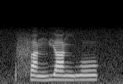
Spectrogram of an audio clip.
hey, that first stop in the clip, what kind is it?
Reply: plain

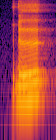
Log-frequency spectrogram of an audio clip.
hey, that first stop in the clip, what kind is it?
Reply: implosive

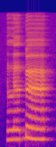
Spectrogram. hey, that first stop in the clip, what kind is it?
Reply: implosive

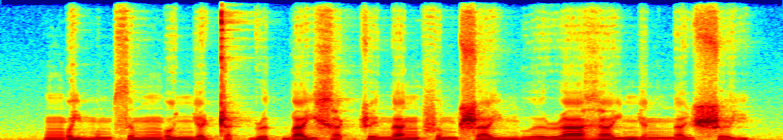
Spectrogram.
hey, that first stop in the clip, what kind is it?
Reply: plain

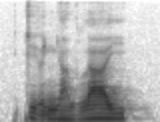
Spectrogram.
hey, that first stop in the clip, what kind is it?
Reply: plain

